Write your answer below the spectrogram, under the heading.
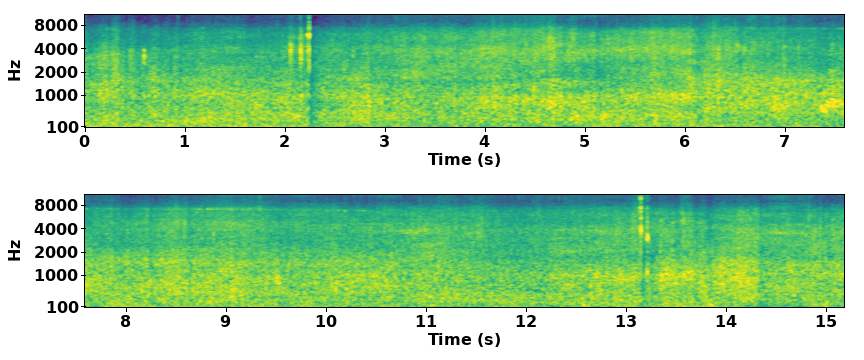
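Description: Wind buffeting the microphone over waves washing against the jetty rocks: a loud, steady rushing rumble with no distinct events.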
